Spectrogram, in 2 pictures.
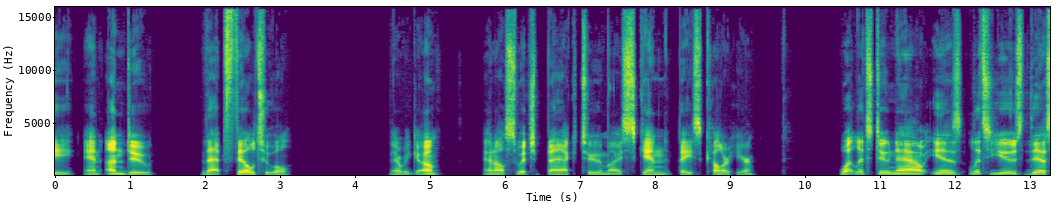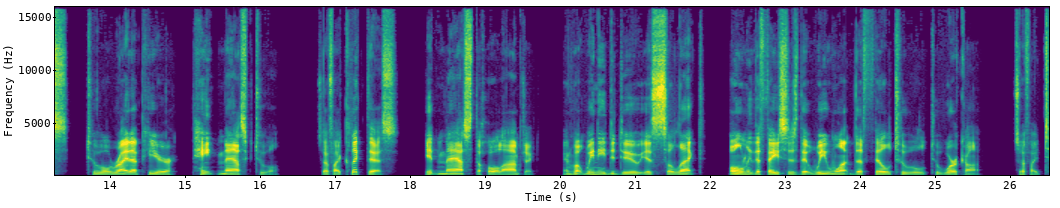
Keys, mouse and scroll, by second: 3.6 ctrl+z, 6.0 click, 8.3-9.9 scroll down 9, 9.5 middle click, 11.3-11.8 scroll down 2, 11.8 shift+middle click, 13.4 scroll down 2, 13.7 shift+middle click, 14.1-14.6 scroll up 1, 17.9 click.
